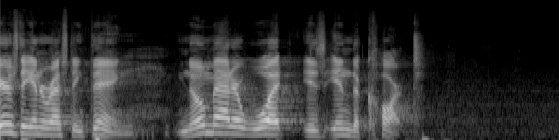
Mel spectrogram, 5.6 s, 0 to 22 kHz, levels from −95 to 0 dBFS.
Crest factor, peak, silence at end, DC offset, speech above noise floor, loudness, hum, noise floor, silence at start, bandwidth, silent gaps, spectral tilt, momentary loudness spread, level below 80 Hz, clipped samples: 20 dB; -10 dBFS; 1.3 s; under 0.1%; 43 dB; -30 LUFS; none; -73 dBFS; 0 s; 13.5 kHz; none; -3.5 dB/octave; 14 LU; -56 dBFS; under 0.1%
